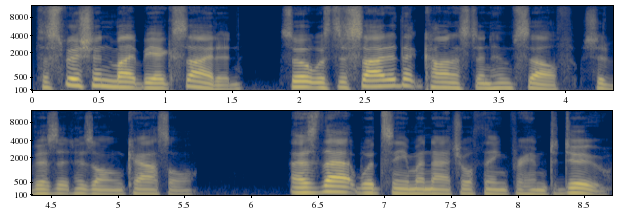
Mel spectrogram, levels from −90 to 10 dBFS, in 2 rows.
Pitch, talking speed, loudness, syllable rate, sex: 145 Hz, 185 wpm, -19 LUFS, 5.3 syllables/s, male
